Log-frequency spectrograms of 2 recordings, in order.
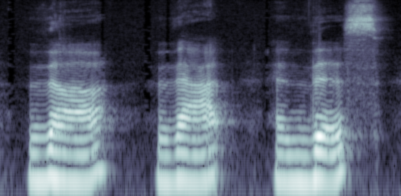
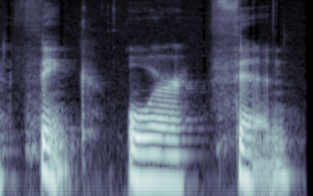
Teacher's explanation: there's voiced th as in the that and this and there's voiceless th as in think or thin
